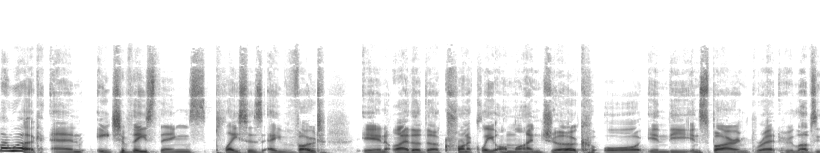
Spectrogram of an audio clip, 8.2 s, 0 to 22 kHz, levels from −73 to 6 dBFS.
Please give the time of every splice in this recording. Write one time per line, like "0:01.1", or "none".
0:02.1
